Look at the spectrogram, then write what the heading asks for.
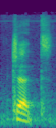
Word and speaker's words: Chat: J'ai bien prononcé? Chat.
